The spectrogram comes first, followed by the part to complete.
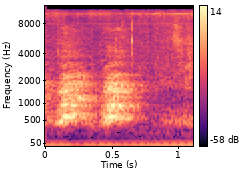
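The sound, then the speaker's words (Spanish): Dogs bark twice in quick succession, two short, moderately loud yaps heard clearly with no one talking over them. “Em, no tengo ninguna perra de Acuario, no sé por qué están, diciendo, están gritando ahora.”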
